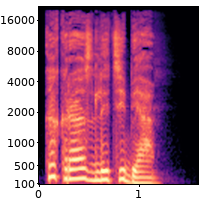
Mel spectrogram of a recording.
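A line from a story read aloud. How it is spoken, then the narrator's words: Sighing. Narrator (Russian): вздохнула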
